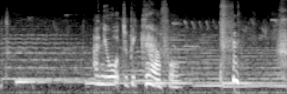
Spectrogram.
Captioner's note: Terkekeh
